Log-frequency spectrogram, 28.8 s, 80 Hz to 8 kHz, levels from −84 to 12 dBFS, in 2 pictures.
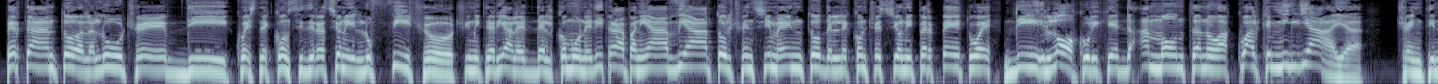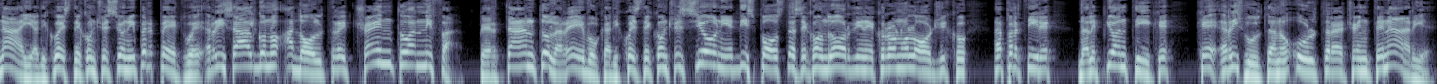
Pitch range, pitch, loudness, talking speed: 160-195 Hz, 180 Hz, -12 LUFS, 115 wpm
